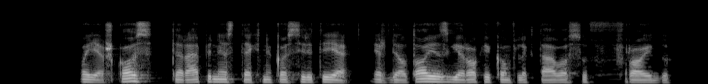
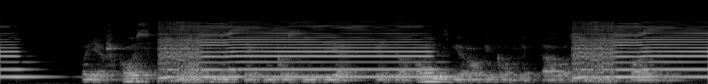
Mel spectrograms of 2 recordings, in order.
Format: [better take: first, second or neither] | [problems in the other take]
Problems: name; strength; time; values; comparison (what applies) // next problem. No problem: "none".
first | background sound (Bowed string instrument); 4 dB above the speech // room echo; dies away in 1 s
